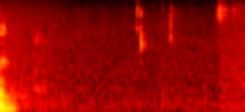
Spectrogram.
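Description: Near silence after a spoken word ends, with two faint clicks close together about a second and a half in, from tarot cards being handled.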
